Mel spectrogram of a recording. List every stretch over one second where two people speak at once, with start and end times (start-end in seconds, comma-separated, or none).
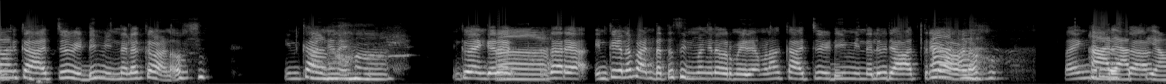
none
